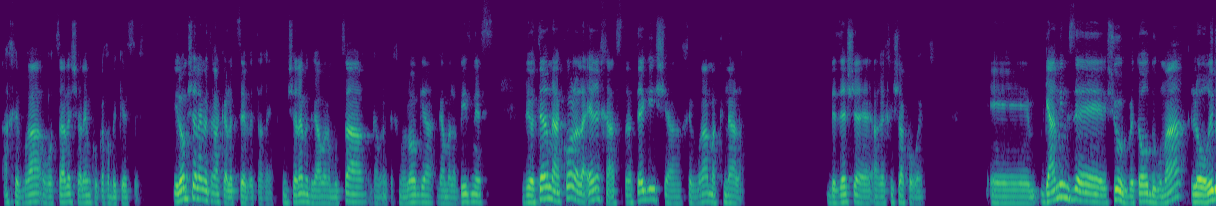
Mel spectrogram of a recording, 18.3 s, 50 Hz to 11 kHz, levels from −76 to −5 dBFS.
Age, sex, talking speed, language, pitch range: 20-39, male, 140 wpm, Hebrew, 105-135 Hz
